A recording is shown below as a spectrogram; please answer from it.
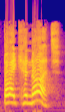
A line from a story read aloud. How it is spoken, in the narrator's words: exclaimed Dorothy, greatly surprised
